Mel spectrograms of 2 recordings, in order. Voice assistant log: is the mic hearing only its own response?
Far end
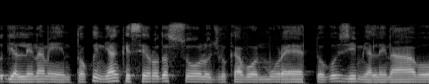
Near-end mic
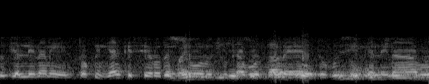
No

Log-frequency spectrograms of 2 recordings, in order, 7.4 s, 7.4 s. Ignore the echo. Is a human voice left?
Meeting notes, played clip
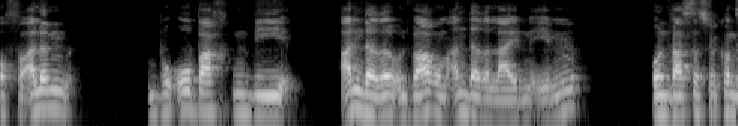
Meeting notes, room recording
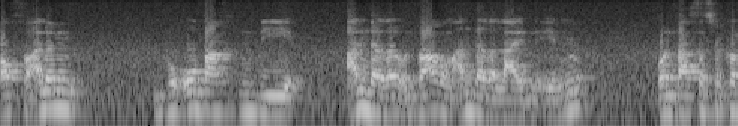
No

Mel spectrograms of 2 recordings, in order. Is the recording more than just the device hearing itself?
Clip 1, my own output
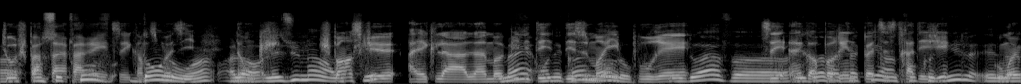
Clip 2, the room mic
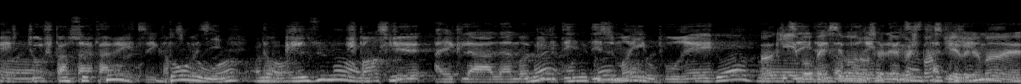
Yes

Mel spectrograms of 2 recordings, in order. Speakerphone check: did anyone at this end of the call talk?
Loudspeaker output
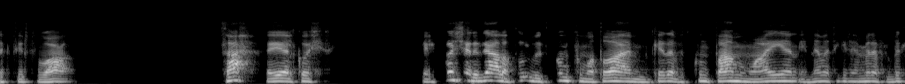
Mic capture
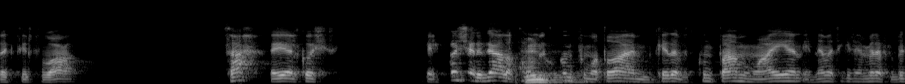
Yes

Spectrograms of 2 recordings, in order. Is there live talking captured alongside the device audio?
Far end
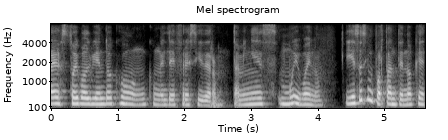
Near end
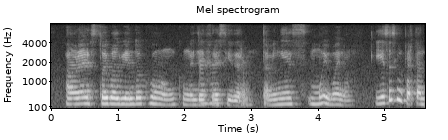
Yes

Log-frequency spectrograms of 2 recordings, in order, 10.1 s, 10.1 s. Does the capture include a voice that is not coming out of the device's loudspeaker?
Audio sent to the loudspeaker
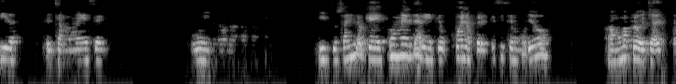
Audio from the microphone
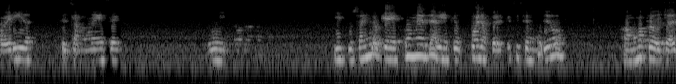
No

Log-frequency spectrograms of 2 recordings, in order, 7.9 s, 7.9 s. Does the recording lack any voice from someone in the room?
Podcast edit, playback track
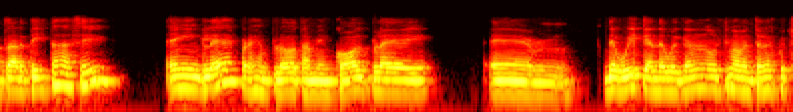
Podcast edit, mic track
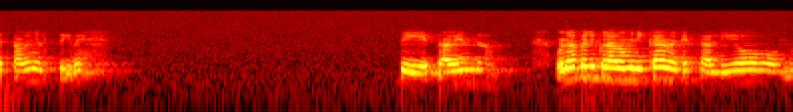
No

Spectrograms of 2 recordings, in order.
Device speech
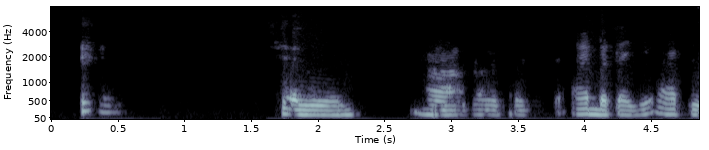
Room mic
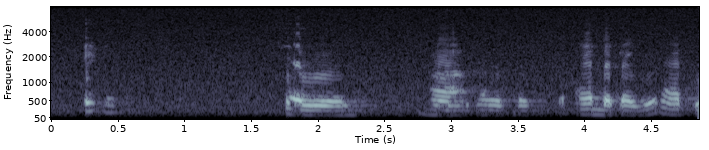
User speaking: No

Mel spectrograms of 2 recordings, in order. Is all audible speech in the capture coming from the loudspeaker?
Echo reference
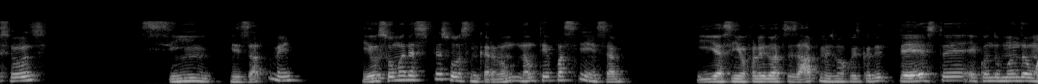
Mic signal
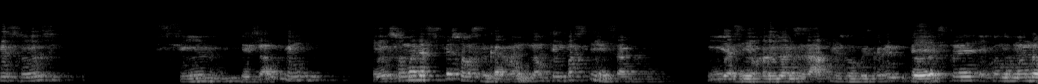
Yes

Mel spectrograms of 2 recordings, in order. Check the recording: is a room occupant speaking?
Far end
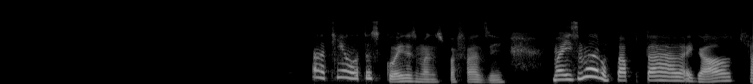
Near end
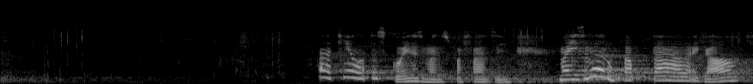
No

